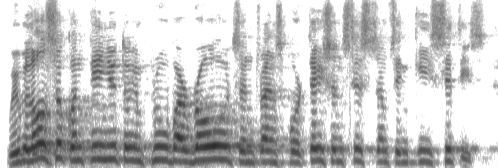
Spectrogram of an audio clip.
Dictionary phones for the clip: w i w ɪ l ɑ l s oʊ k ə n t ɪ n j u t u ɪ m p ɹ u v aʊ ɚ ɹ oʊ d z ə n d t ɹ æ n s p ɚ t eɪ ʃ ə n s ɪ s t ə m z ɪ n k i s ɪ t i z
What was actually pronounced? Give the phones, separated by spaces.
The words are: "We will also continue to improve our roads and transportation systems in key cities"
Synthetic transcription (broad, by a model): w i w ɪ l ɑ l s oʊ k ə n t ɪ n j u t u ɪ m p ɹ u v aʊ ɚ ɹ oʊ d s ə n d t ɹ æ n s p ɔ t eɪ ʃ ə n s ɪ s t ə m s ɪ n k i s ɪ t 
